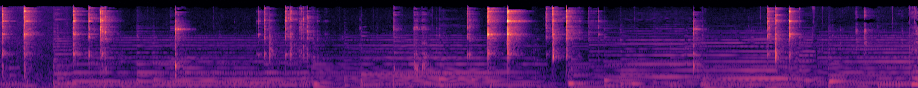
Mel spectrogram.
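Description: Salted long beans with diced carrot are packed by hand into a glass jar, giving scattered sharp clinks and knocks of glass and utensil against each other, irregular and fairly close, with no voices.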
